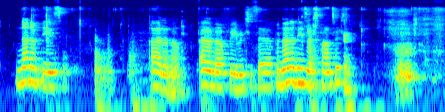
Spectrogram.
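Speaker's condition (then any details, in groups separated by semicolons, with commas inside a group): No condition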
